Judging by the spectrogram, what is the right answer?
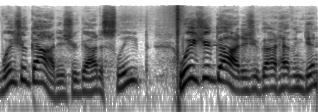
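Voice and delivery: put-on, mocking, taunting prophet voice. Retelling how Elijah taunted the prophets of Baal: imitating Elijah mocking. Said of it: "And he mocks them".

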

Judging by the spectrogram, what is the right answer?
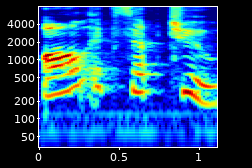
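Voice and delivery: plain

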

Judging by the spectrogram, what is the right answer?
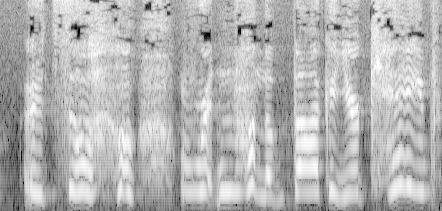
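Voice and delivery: giggling through the words. Cookie answers the magician's question, laughing. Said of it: "Cookie laughed".

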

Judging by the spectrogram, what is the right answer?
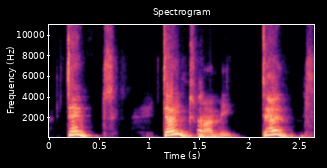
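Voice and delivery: put-on very slow, high, loud, drawn-out teasing toddler voice. Retelling how a toddler says don't back to the parent: imitating a mocking toddler. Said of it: "as if he's just mocking me".

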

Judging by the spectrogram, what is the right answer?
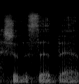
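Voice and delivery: soft, unvoiced whisper, sounding regretful.

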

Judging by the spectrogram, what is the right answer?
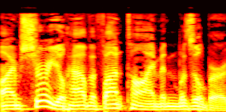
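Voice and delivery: plain reading voice

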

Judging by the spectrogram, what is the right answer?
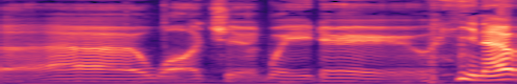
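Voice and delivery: very slow, rough, low just-woke-up voice. Describing how they sounded hours ago, the speaker imitates a rough morning voice. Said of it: "I still had my morning voice on and it sounded like this".

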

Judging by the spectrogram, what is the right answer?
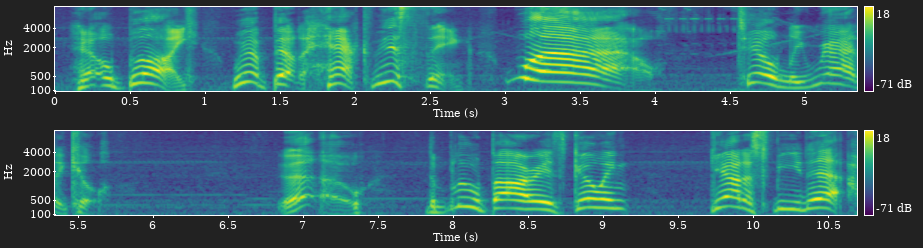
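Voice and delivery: loud, very high, swooping cartoon voice, wow stretched out. Mixing things up during a game, the speaker switches to a Sonic impression. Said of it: "I'll go with a Sonic impression".

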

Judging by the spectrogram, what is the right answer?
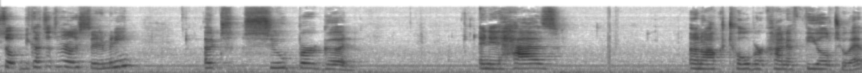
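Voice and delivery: talking while eating, mouth full. Taste-testing a cinnamon treat on camera, talking with mouth full. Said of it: "I'm eating with my mouth full".

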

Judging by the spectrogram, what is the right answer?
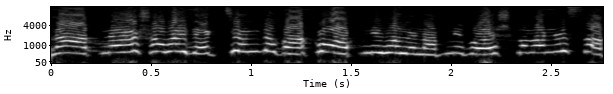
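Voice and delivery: loud, high-pitched, angry shouting.

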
